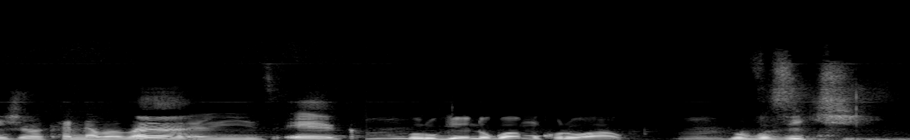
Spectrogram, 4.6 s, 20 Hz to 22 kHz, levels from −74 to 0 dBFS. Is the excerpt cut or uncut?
cut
